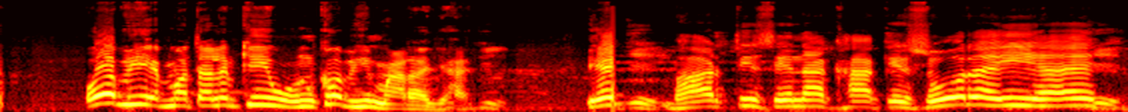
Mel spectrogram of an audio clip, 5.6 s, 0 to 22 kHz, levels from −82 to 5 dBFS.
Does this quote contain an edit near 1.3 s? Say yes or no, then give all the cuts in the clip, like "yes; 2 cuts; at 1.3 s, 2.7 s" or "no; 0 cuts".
no; 1 cut; at 3.1 s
